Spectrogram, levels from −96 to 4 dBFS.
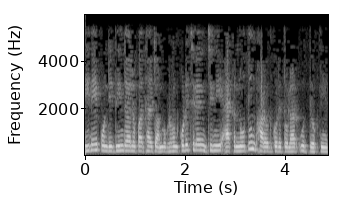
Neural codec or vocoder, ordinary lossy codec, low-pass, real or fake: none; none; 5.4 kHz; real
